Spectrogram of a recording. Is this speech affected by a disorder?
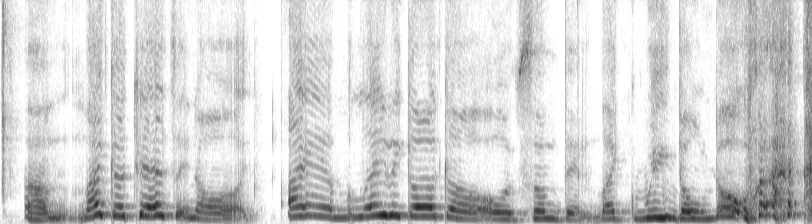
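Yes: cerebral palsy; present from birth.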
